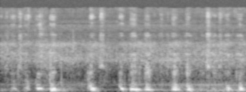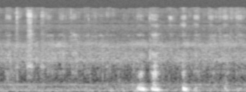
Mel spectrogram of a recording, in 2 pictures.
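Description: Faint, irregular soft knocks and scuffs from paper food bowls being handled and set down.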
